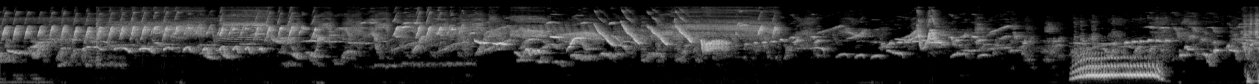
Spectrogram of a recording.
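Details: White-rumped shama kept in a breeding aviary, singing to lure and stimulate other birds: fast, varied high warbling and chattering phrases, then a lower harsh buzzy note near the end.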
